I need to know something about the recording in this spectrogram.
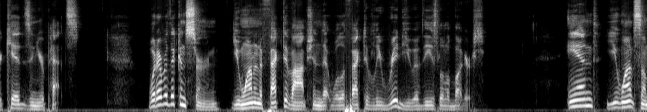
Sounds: Speech

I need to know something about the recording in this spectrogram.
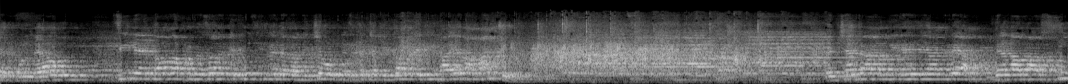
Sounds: Speech, man speaking, Music

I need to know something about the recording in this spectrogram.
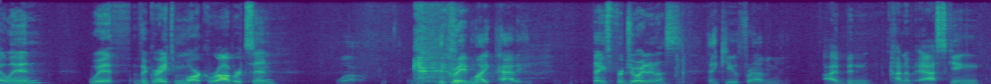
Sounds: Speech

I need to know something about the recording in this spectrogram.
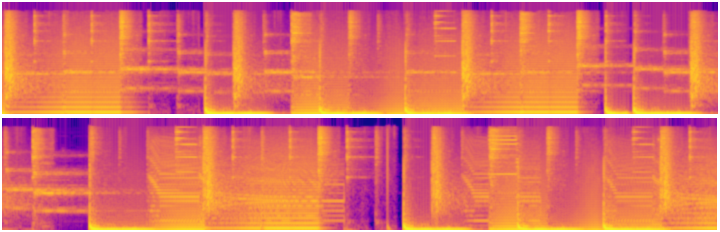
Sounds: Music

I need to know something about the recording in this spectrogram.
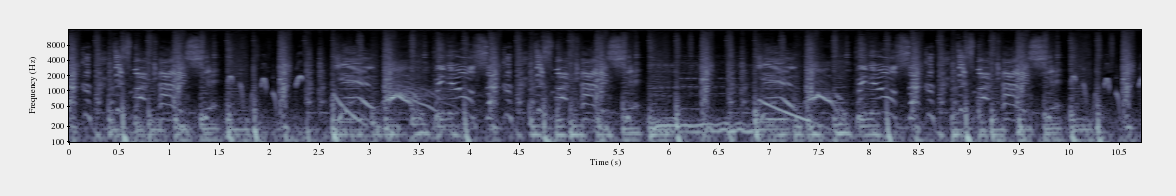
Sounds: Music

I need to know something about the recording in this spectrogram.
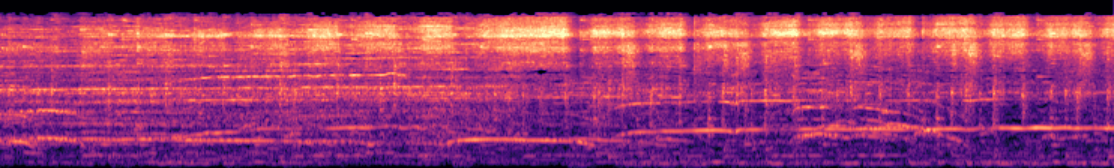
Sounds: Electronica, Music

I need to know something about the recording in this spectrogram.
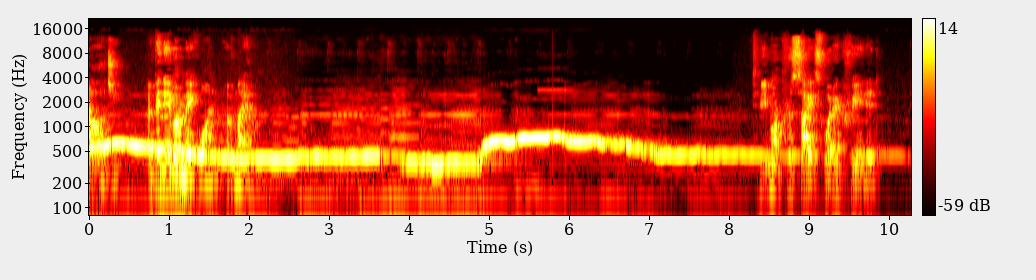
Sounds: playing theremin

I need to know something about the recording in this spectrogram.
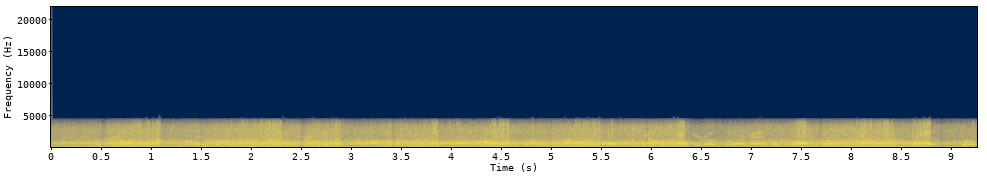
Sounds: Speech

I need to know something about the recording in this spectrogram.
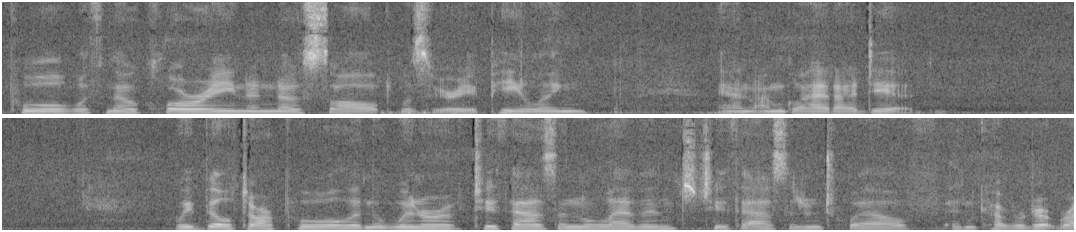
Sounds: Speech

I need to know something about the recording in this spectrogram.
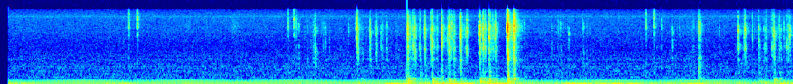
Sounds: Computer keyboard

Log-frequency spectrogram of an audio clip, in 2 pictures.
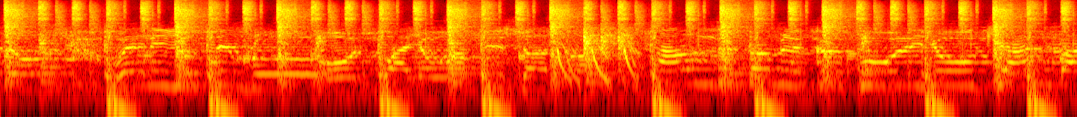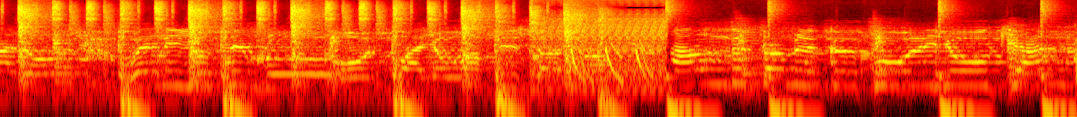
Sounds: Electronic music, Music, Drum and bass

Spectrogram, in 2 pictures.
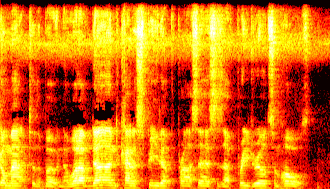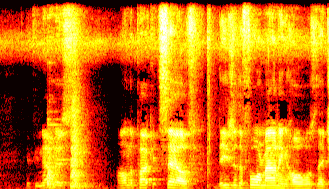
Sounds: Speech

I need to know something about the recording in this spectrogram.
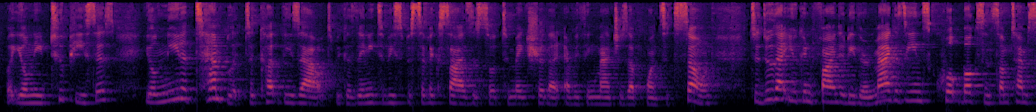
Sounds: Speech

